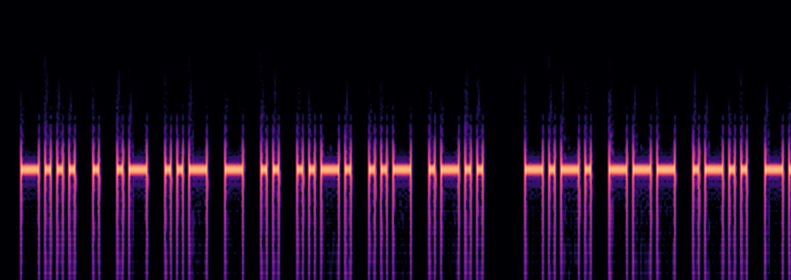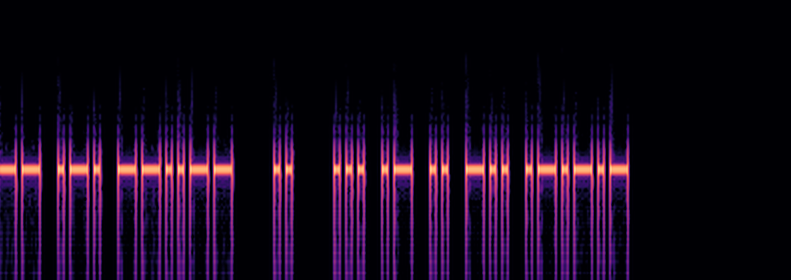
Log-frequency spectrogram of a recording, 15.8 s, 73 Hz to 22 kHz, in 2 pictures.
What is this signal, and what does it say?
Morse code, heard as a keyed tone, about 20 wpm, 700 Hz. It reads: BEAUTIFUL COLOR, I SAID.
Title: Sentences from Top 1000 Words - Review Part 2 - 20wpm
